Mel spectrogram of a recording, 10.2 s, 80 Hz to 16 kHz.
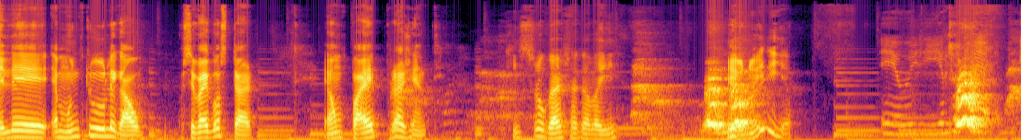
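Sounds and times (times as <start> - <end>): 
speech: 0.0 - 4.4, 5.1 - 8.5, 9.4 - 10.0
dog barking: 3.9 - 5.6, 6.3 - 7.9, 9.5 - 10.2.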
